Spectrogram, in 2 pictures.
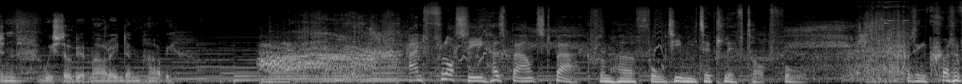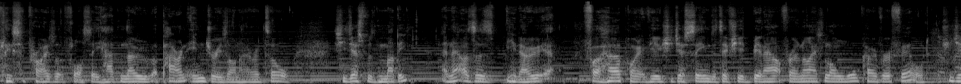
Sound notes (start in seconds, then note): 2.4 gentle music; 2.5 Flossie growling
